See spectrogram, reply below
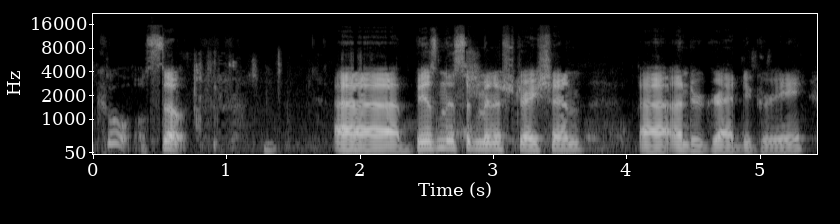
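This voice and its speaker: A man's voice: a little high, expressive, measured pace, bright, forceful tone. A man hosting a casual sports interview, speaking in an informal, encouraging way. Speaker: host.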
